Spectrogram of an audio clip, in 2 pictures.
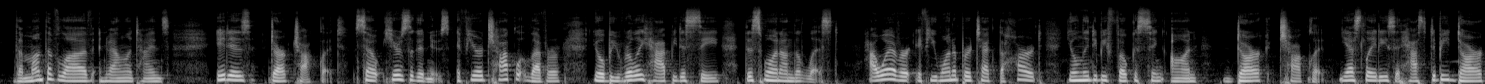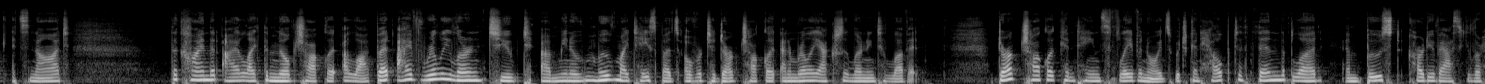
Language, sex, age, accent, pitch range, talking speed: English, female, 40-59, American, 150-185 Hz, 210 wpm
